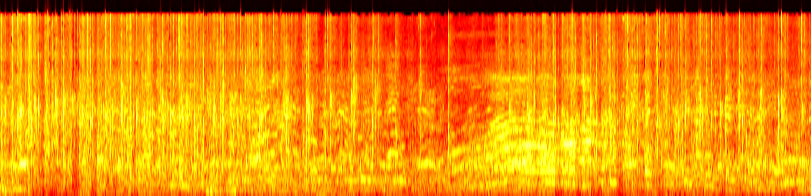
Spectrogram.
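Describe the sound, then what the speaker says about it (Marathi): Loud audience applause and cheering with children shouting at a children's drawing competition, sustained crowd clapping throughout with a rise near the end. "जोरदार टाळ्या होता"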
